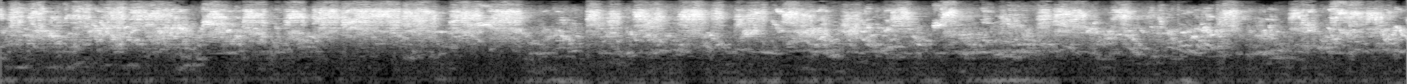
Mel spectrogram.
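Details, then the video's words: Loud, steady chorus of many chirping birds, shrill overlapping tweets filling the whole stretch with hardly a gap, over a faint low background murmur. "Cute Birds Chirping Sounds"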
